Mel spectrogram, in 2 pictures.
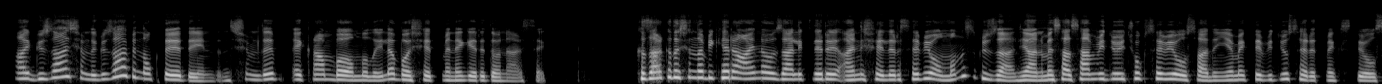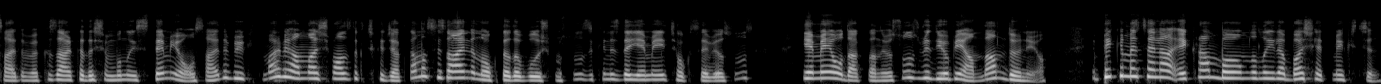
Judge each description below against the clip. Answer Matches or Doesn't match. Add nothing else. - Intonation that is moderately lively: Doesn't match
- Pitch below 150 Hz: Doesn't match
